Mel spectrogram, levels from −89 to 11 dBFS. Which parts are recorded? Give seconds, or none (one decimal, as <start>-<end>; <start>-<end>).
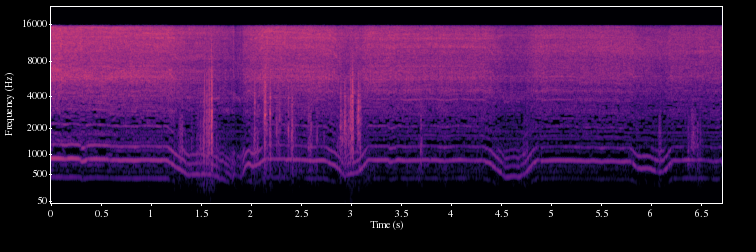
0.0-6.7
